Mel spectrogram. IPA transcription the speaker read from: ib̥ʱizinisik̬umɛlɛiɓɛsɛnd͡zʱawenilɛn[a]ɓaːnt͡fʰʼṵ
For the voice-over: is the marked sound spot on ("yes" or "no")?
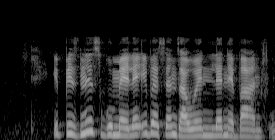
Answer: no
